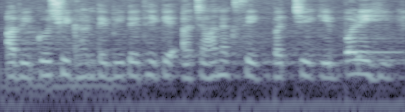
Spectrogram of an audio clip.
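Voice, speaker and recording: A woman's voice: on the low side, level tone, a little fast, darkish tone. A woman telling a horror story as dramatic scripted narration. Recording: long reverb, background noise.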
